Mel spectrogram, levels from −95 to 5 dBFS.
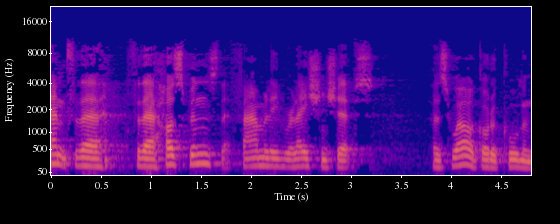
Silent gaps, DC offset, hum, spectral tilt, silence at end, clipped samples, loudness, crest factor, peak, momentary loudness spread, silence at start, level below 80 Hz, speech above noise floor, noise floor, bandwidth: none; under 0.1%; none; -4 dB/octave; 0 s; under 0.1%; -37 LUFS; 22 dB; -16 dBFS; 11 LU; 0 s; -76 dBFS; 35 dB; -72 dBFS; 11 kHz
